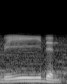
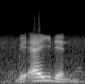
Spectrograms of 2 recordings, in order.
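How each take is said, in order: First: The glottal stop becomes a y-glide. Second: The glottal stop is clearly pronounced. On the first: This is the lightened reading of the hamzah. "Mereka bisa membaca yang bi'idin" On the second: This is the full reading of the hamzah. "kita kan membaca bi ai, bi aidin"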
